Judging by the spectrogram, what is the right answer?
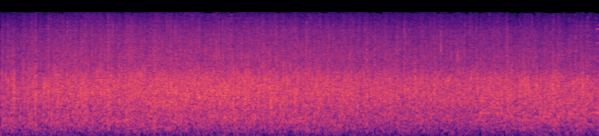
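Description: Large studio audience applauding, a steady even clapping that holds for the whole stretch.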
